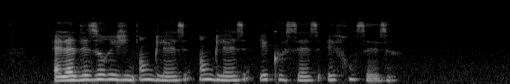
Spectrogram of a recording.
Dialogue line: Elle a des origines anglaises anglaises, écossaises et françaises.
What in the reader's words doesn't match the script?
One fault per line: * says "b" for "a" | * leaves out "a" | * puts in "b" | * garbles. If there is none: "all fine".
all fine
